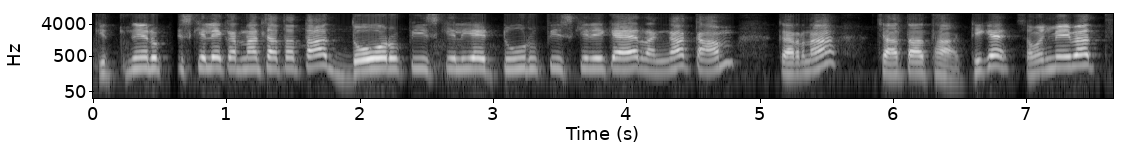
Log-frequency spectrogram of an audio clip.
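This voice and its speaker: A high-voiced male teacher goes through exam questions. He asks each question aloud and answers it himself, with plenty of fillers and repeats. He slows to a crawl when reading English lines and presses viewers to comment fast. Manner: urges viewers to comment quickly.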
